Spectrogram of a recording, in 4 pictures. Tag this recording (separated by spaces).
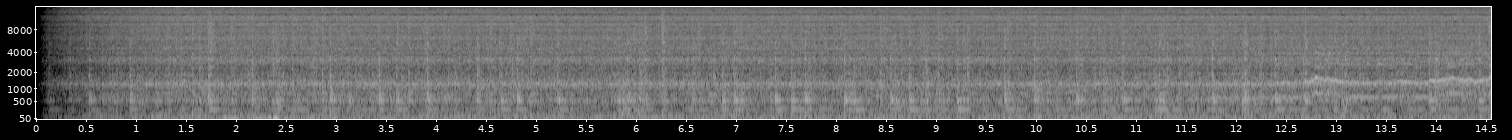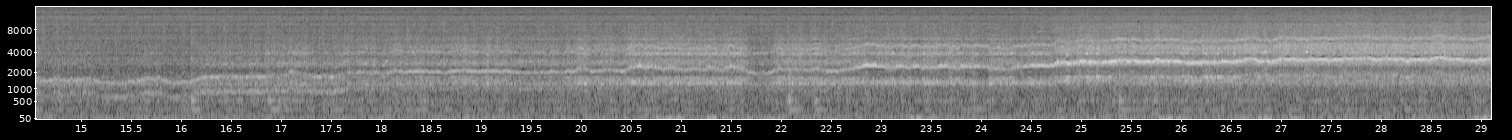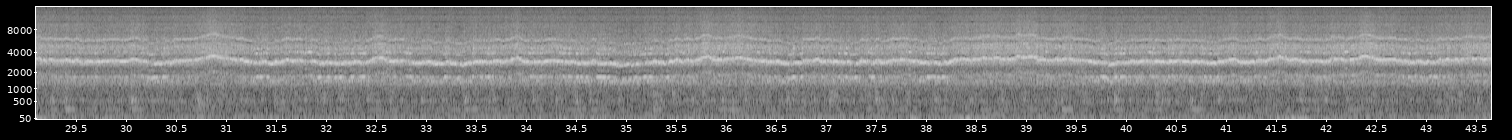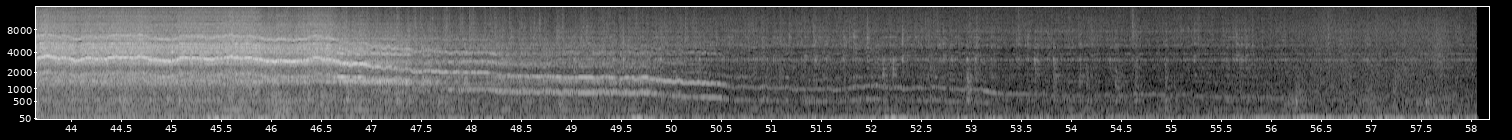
gas hob kitchen steam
